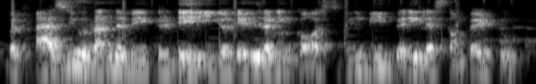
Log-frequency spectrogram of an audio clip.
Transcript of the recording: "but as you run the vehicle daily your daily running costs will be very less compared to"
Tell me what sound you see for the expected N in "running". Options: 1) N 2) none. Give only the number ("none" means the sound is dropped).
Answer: 1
